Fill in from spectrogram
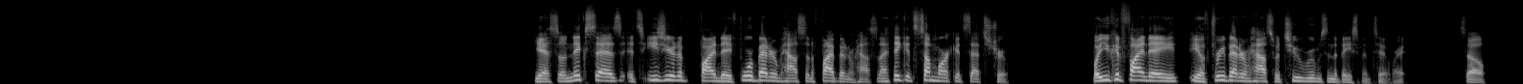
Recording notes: This was a live class recorded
